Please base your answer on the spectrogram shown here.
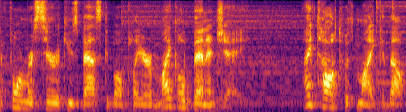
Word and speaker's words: Gbinije: syracuse basketball player michael benajay uh silent g how are you mike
